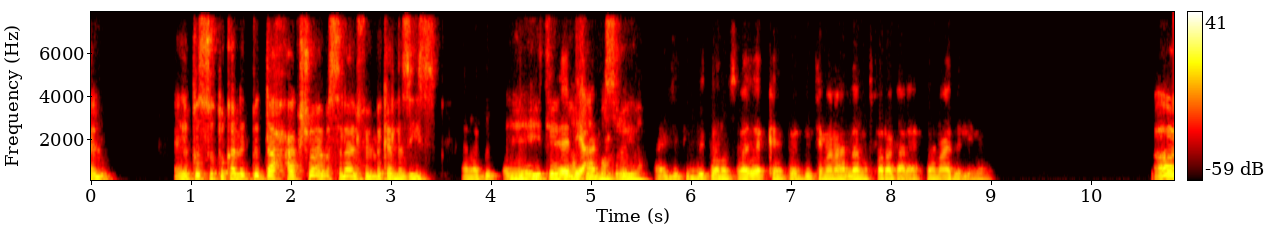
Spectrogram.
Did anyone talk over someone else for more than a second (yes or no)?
yes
